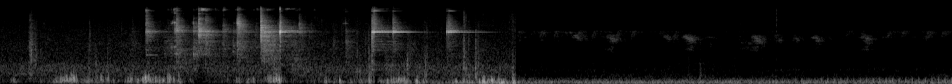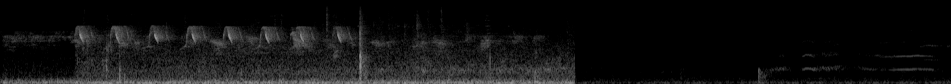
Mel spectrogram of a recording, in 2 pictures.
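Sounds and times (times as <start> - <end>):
bird chirping: 4.6 - 15.2.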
